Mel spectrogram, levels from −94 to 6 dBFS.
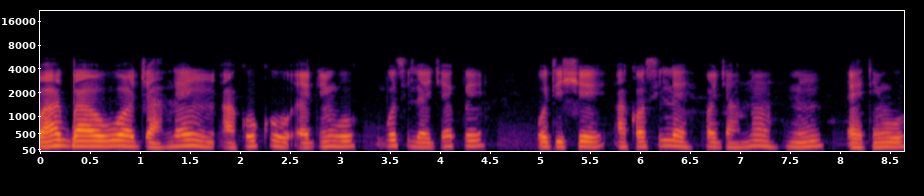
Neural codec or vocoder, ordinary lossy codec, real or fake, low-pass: none; none; real; 5.4 kHz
